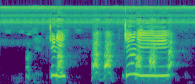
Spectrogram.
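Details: Miniature pinscher named Charlie vocalising: short yelps, then a long, steady, drawn-out whining howl held for about a second, with a person speaking and calling to the dog in Filipino.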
